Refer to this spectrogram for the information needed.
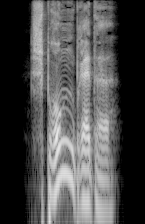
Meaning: dative of Sprungbrett
- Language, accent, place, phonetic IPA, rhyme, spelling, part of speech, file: German, Germany, Berlin, [ˈʃpʁʊŋˌbʁɛtə], -ʊŋbʁɛtə, Sprungbrette, noun, De-Sprungbrette.ogg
